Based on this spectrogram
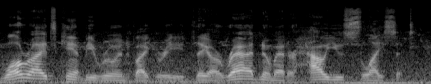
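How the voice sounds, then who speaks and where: Over noticeable background noise, a man speaks with a very deep, low pitch. His delivery has very wide pitch swings at a moderate pace. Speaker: skateboarding livestream host. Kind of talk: casual live stream chat. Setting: live stream. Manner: halting, many fillers and restarts.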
